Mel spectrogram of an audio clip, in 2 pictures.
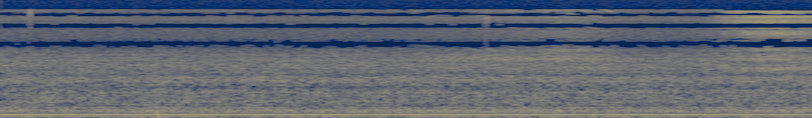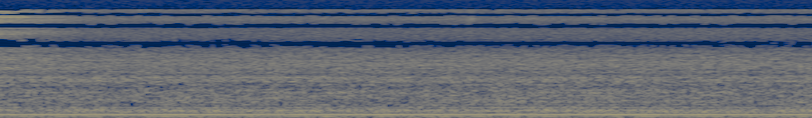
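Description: Steady low hum with an even faint hiss and no distinct sounds: constant background equipment or room noise while polish is brushed on.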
